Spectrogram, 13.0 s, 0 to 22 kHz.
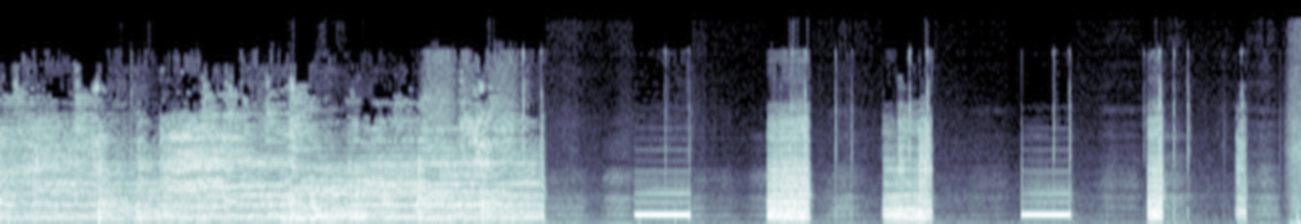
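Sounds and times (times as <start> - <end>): music: 0.0 - 5.5.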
